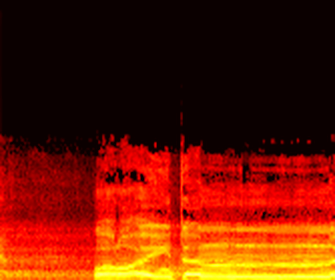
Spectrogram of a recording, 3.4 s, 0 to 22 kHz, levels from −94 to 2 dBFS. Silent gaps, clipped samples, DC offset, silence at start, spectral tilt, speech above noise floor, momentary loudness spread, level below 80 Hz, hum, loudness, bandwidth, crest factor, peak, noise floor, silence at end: none; under 0.1%; under 0.1%; 0 s; -6 dB/octave; 21 dB; 19 LU; -58 dBFS; none; -17 LUFS; 10.5 kHz; 10 dB; -8 dBFS; -38 dBFS; 0 s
